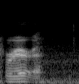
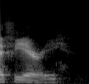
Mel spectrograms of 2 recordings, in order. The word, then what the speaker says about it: Fieri: What about Guy Ferreira? – No comment yet from Guy Fieri. – Okay. – Which is how you pronounce his last name.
